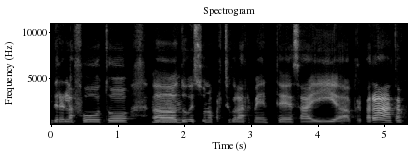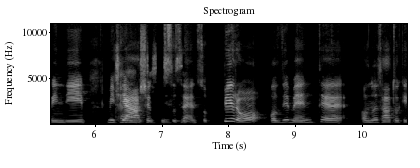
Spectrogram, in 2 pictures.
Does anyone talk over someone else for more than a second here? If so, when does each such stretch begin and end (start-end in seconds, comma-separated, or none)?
6.3-7.5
